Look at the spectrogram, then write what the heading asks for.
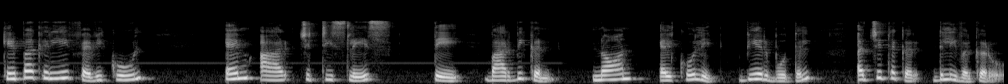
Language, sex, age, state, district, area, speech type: Dogri, female, 45-60, Jammu and Kashmir, Jammu, urban, read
